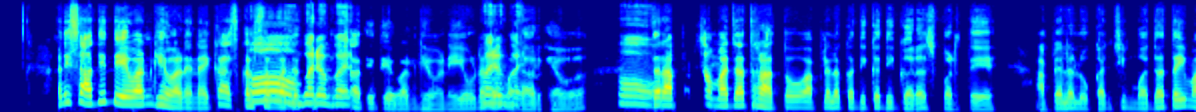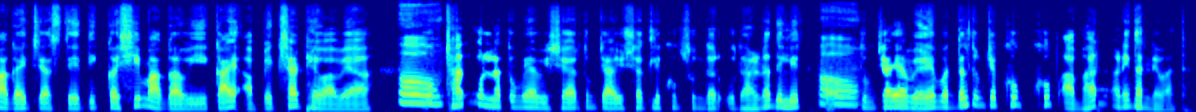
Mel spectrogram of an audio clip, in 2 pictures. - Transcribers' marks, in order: tapping; other background noise
- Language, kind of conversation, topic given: Marathi, podcast, एखाद्याकडून मदत मागायची असेल, तर तुम्ही विनंती कशी करता?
